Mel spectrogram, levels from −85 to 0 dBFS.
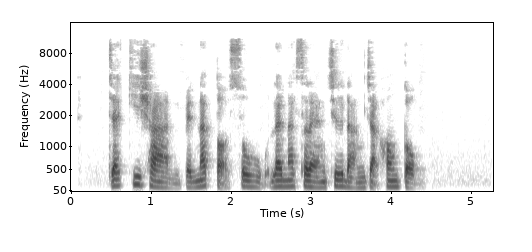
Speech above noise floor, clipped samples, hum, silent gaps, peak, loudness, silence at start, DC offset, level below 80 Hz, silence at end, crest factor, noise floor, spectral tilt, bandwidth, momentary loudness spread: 42 dB; under 0.1%; none; none; -10 dBFS; -29 LUFS; 0.45 s; under 0.1%; -76 dBFS; 0.95 s; 20 dB; -70 dBFS; -4.5 dB/octave; 11.5 kHz; 5 LU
